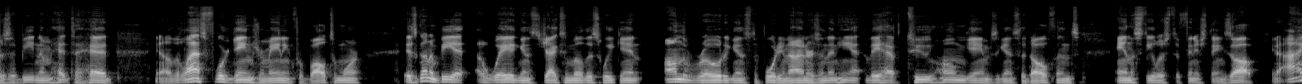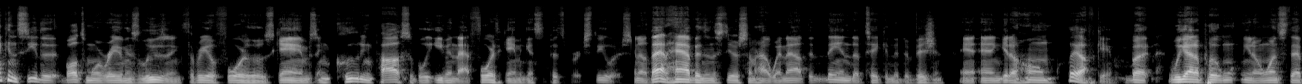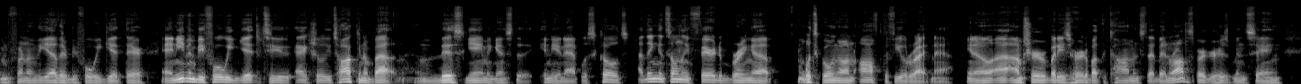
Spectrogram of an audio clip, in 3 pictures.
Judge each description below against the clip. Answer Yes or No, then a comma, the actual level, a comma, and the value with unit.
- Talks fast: Yes, fast, 250 wpm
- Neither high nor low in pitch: No, very low, 95 Hz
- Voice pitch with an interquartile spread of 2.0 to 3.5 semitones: Yes, average, 2.9 semitones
